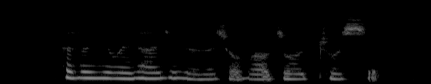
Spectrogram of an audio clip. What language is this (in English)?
Chinese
